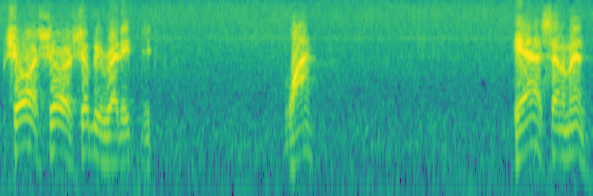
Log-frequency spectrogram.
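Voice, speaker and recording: A man's voice: medium pitch, slow, pushed and bright, slight background noise. An actor playing an easygoing, reassuring man, a manager and suitor, talking casually in a 1970s radio drama. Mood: calm. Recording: muffled old radio broadcast with music.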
